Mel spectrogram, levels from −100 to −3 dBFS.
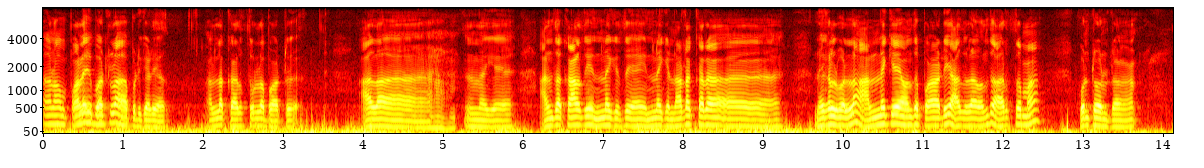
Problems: constant background noise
